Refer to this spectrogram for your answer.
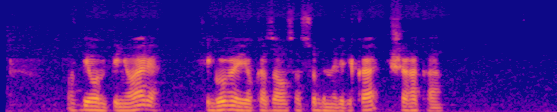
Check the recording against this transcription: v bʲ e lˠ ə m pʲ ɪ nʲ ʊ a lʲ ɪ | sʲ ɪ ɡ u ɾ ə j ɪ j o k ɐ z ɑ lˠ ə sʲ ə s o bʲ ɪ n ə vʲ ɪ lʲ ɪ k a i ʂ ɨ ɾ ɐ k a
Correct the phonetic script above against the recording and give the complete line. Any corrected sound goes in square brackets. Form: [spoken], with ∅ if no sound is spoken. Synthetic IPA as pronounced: v bʲ e lˠ ə m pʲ ɪ nʲ ʊ a [ɾʲ] ɪ | [fʲ] ɪ ɡ u ɾ ə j ɪ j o k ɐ z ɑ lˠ ə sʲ [ɐ] s o bʲ ɪ [nː] ə vʲ ɪ lʲ ɪ k a i ʂ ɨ ɾ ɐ k a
